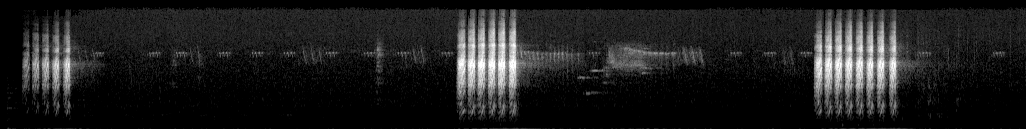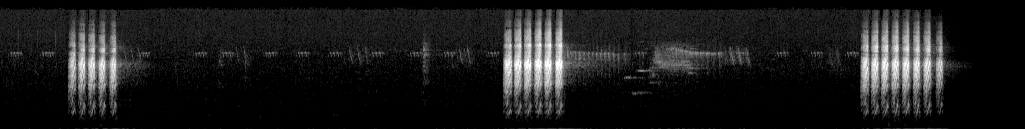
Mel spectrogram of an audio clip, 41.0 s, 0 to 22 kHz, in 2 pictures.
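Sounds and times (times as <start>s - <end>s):
black-billed magpie Pica hudsonia calling: 0.4s - 1.6s, 9.1s - 10.5s, 16.3s - 18.2s, 21.9s - 23.1s, 30.6s - 32.0s, 37.7s - 39.5s.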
